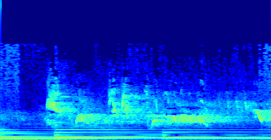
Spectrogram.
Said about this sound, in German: Vögel sitzen in den Bäumen und singen ihr Frühlingslied.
